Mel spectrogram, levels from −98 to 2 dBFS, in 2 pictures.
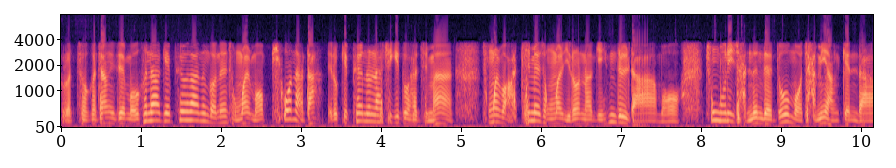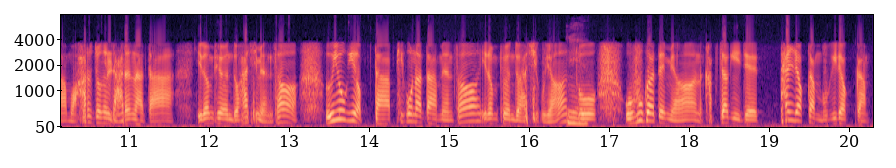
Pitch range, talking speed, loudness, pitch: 115-175 Hz, 365 characters per minute, -17 LUFS, 130 Hz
